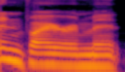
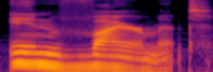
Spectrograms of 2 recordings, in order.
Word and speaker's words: environment: It is not environment, it's environment. Right. The stress is on the second syllable.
